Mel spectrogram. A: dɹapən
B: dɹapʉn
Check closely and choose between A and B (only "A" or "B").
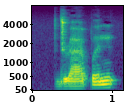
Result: A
